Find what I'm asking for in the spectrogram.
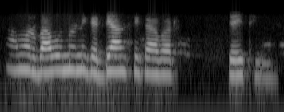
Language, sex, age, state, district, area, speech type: Odia, female, 30-45, Odisha, Kalahandi, rural, conversation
